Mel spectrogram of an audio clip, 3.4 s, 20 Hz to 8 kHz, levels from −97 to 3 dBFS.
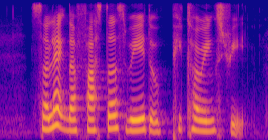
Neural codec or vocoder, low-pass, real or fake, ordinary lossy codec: none; 7.2 kHz; real; none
